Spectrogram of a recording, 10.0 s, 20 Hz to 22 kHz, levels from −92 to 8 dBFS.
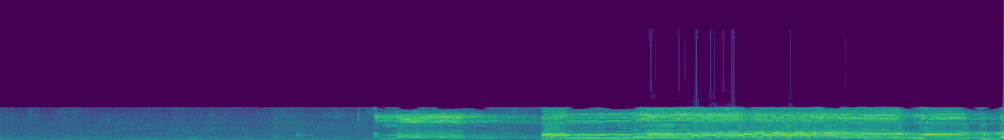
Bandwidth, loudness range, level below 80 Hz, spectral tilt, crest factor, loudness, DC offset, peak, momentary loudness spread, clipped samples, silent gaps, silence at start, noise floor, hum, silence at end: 5.4 kHz; 9 LU; -48 dBFS; -6 dB/octave; 12 dB; -15 LUFS; under 0.1%; -6 dBFS; 10 LU; under 0.1%; none; 1.35 s; -45 dBFS; none; 0 s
